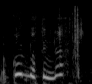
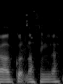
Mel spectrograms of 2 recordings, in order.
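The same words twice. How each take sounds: First: Much higher, put-on cry of despair; high silly voice. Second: Said in the usual way. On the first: To chat about his worn-out brain, high mock wail. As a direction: jump way up in pitch, hammed-up.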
